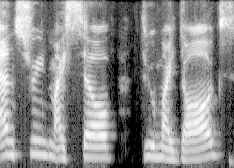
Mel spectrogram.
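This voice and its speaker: A woman's medium-pitched speech is captured on a very clean recording with a silent background. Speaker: insurance agent, live show co-host. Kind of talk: casual chat. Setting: live stream. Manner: mumbling.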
